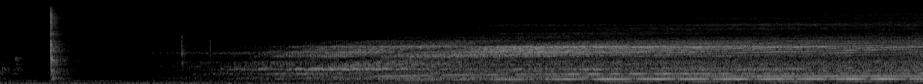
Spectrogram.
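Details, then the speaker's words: PDP-11/83 (BA-23 chassis) original small hard drive, with an M7555 controller card, at power-on: click, then smooth rising whir settling to a steady hum, no scraping – clean spin-up, no head crash; then boots RSTS. "the hard drive is spun up though doesn't sound like it has a head crash that's good news"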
